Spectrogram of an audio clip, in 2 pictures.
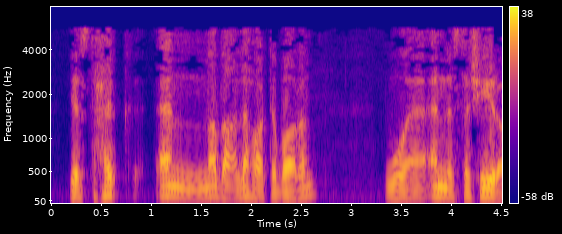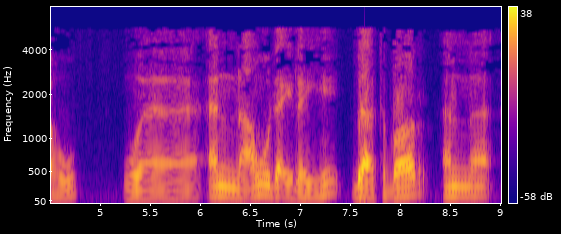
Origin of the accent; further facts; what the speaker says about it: Upper Egypt, Egypt; وأنا صعيدي ومن قرية صعيدية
